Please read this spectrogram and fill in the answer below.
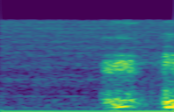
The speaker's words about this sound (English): And I won't want to convince you, I'm about to cough.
